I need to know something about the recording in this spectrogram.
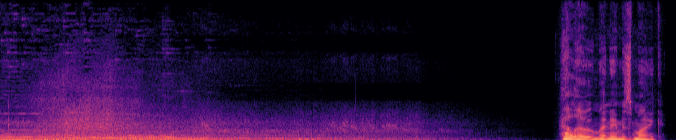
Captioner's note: wind and music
